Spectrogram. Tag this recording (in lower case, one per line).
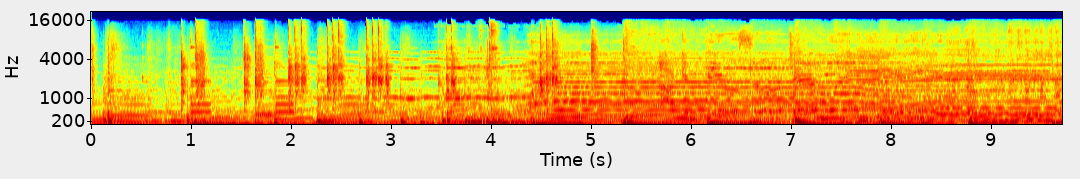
wood
music
tools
